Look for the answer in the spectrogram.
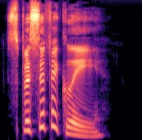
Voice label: "SPECIFICALLY", english; 3000 words

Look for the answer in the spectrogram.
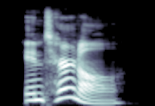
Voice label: "internal", English; 3000 words

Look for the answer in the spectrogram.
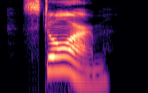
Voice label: "storm", English; 3000 words

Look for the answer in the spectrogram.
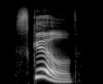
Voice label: "SKILLED", english; 3000 words

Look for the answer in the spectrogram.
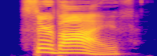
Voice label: "survive", English; 3000 words

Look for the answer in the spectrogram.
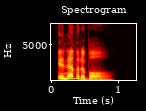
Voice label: "inevitable", English word; 3000 words

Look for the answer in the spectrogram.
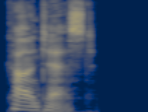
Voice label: "contest", English; 3000 words

